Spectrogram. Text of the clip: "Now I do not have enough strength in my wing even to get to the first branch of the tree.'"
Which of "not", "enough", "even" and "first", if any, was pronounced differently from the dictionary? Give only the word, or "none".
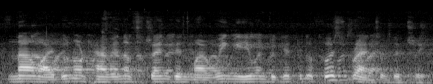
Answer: none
